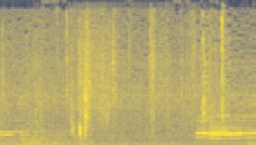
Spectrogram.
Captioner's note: footsteps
